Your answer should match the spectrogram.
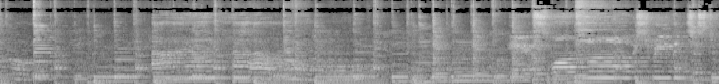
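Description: Live acoustic guitar accompanying a male and a female singer performing a slow duet.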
